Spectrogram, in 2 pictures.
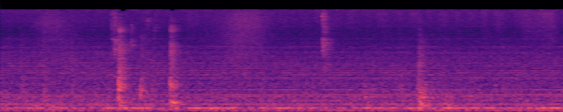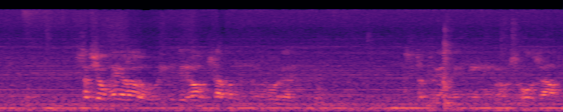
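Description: A train rolls along the tracks with a steady low hum.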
